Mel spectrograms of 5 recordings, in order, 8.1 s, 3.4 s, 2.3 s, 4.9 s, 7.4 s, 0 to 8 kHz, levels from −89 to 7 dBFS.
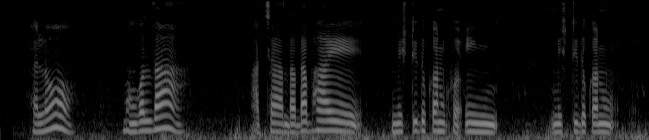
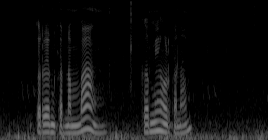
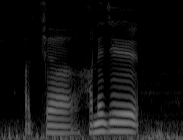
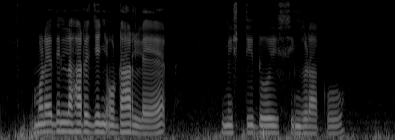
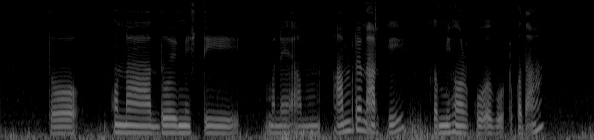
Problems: background sounds at intervals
